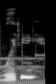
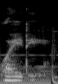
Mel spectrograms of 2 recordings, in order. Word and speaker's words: Whitty: 1482 Whitty. Not Whitey.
